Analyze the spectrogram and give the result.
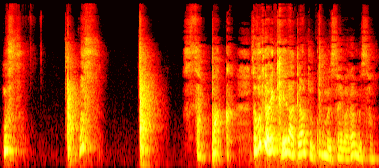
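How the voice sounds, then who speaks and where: Middle-aged woman with a high, gravelly voice, scolding in a live rant. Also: big pitch swings, a little slow, noisy background. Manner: scolding, scornful, repeats dismissive sucks of the teeth. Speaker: social media gossip streamer. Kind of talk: heated live-stream rant.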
